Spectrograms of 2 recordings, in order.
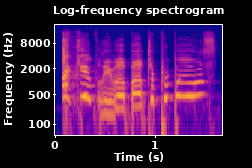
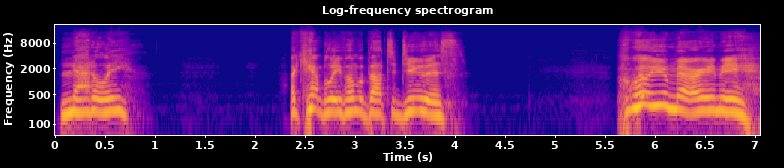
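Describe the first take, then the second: First: Falsetto mock proposal, far higher; mocking proposer. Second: Lightly hammed-up proposal from the next room; a hint of a teary suitor proposing; mock proposal. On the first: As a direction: squeal it like a silly dork proposing. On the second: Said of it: "And they're like".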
